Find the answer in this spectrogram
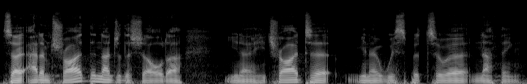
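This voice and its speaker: A man's voice: sits low, normal speed, a little mellow, no room sound. A man co-hosting a casual chat show, telling stories and quizzing his co-host. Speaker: podcast co-host.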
